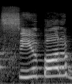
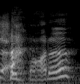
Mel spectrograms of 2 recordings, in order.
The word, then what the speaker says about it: ciabatta: It's got ciabatta bread, and then the guy, he'll, like, toast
